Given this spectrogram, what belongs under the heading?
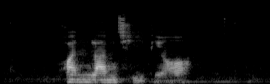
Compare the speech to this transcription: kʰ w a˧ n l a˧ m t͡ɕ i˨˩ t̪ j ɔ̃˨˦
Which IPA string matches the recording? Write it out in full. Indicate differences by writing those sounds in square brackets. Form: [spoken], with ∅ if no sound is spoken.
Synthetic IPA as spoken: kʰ w a˧ n l a˧ m [t͡ɕʰ] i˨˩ t̪ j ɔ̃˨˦

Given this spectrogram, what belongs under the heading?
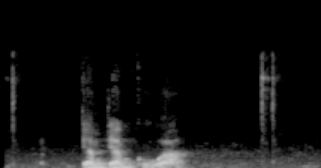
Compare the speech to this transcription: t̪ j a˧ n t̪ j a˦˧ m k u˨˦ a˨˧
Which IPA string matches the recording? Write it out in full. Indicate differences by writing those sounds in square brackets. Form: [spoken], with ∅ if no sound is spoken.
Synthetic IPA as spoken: t̪ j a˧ [m] t̪ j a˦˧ m k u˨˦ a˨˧

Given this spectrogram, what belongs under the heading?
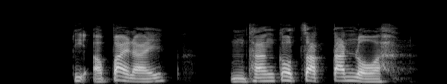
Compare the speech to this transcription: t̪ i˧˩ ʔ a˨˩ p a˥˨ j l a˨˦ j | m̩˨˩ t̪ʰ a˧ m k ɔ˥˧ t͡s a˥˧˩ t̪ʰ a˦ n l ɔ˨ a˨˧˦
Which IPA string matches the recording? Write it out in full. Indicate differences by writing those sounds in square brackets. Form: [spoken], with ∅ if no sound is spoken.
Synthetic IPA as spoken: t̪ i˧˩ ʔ a˨˩ p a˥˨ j l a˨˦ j | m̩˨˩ t̪ʰ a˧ [ŋ] k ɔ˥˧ t͡s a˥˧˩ [t̪] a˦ n l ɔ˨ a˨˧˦

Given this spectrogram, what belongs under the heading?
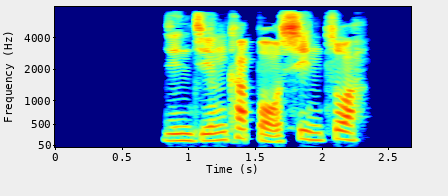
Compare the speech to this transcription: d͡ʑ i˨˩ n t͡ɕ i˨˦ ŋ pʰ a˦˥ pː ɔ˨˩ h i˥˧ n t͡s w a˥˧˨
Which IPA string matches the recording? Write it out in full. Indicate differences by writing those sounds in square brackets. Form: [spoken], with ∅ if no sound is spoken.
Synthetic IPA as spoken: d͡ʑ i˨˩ n t͡ɕ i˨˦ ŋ [kʰ] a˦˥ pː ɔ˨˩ [ɕ] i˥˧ n t͡s w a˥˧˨

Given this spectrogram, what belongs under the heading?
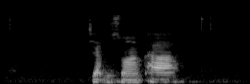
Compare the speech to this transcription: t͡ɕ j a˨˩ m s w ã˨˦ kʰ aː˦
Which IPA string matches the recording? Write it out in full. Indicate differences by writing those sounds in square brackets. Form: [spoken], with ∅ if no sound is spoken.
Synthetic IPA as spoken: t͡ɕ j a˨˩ m s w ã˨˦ kʰ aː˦

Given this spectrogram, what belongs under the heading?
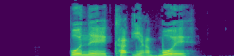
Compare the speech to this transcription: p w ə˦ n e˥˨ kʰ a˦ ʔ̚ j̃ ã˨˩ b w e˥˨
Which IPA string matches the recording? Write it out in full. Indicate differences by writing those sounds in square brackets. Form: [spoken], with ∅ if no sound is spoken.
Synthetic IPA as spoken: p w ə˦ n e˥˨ kʰ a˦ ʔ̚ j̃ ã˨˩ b w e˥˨

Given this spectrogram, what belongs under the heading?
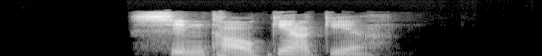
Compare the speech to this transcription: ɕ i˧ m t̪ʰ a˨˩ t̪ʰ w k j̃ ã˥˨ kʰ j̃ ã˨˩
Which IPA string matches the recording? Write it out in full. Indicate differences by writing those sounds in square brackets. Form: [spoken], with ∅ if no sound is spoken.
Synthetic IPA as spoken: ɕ i˧ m t̪ʰ a˨˩ [∅] w k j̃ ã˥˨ [k] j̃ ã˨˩

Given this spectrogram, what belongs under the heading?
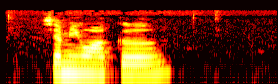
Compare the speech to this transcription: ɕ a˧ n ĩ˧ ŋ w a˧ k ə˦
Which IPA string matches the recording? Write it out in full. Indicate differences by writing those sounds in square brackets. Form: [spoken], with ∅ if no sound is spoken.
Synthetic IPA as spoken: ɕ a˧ [m] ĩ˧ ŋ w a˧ k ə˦

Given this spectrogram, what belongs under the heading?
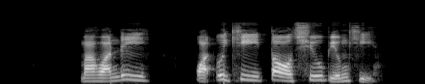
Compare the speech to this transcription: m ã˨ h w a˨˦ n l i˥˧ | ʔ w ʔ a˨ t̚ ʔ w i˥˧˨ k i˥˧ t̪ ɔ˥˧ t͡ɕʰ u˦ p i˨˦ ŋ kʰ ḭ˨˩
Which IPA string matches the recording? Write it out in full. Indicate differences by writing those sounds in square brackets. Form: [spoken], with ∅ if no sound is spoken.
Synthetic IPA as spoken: m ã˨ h w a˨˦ n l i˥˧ | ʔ w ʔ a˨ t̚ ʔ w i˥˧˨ [kʰ] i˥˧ t̪ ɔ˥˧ t͡ɕʰ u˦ p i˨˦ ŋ kʰ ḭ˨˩

